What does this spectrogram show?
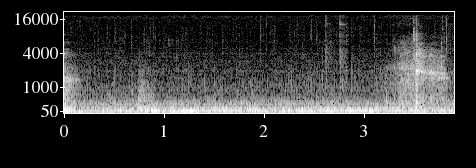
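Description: A crackling fireplace, the background sound Fireplace.web made by Inchadney, burns steadily, a low rumbling roar with scattered sharp pops and snaps, including a brighter crackle near the end. No voices.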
